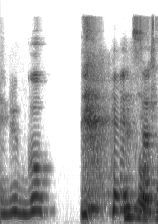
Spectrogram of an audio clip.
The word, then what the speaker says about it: Bugault: Alors, je voulais juste préciser que mon nom, c'est Bugo. Hugo, Ça je se prononce m'excuse. Oui, Bugo.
